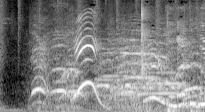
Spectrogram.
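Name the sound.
crowd cheering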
